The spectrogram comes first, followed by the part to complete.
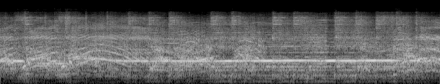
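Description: Many voices shouting and cheering together at the close of a yosakoi dance, with the music's last note held as a single steady tone underneath until it stops at the end.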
